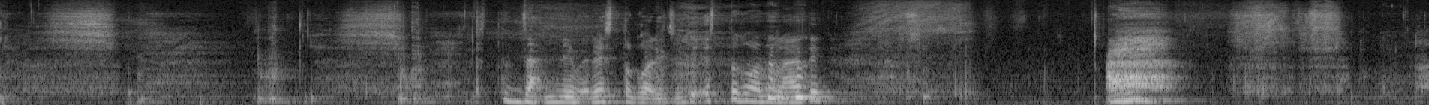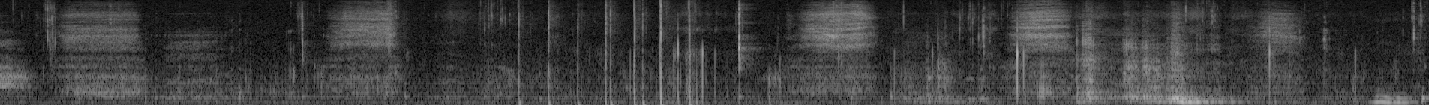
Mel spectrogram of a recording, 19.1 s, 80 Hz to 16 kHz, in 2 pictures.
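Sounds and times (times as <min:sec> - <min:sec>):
person chewing noodles: 0:09.0 - 0:17.0, 0:17.6 - 0:19.0
wet mouth clicks: 0:11.5 - 0:16.5.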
